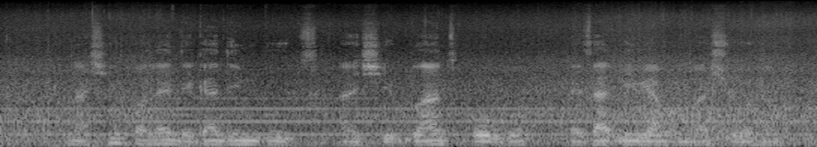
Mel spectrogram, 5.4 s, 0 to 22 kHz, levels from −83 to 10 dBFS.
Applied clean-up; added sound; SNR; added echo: none; Brass instrument + Waves, surf; 3 dB; none.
